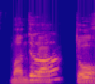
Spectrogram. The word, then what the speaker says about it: Mandrake d'Or: So J'adore Dior is the fashion Mm-hmm. brand, but the Mandrake d'Or, it's the D'or. golden Mandrake. Mandrake D'Or is d'or.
